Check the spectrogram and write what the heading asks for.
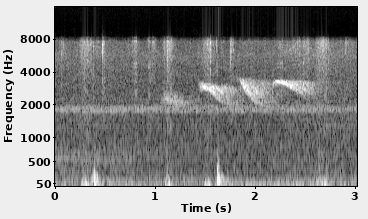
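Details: Female papa-capim, the Yellow-bellied Seedeater, calling to excite male birds into song: three thin downslurred whistles in quick succession, with scattered knocks and thumps and a constant high electronic whine behind.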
